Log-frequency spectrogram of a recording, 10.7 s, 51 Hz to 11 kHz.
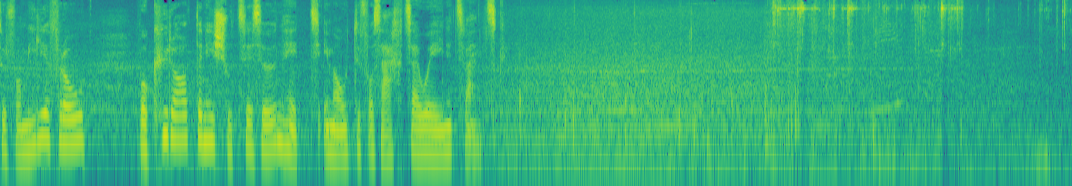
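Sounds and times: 
speech: 0.0 - 5.4
steady outdoor rumble and hiss: 0.0 - 10.7
keys jangling: 7.7 - 10.7.

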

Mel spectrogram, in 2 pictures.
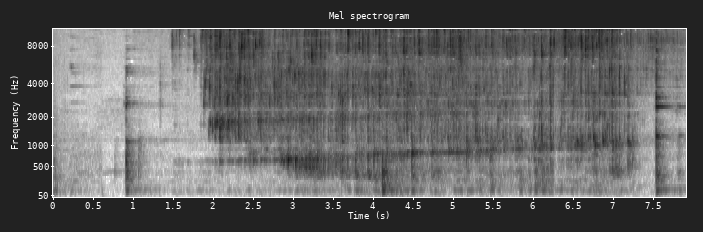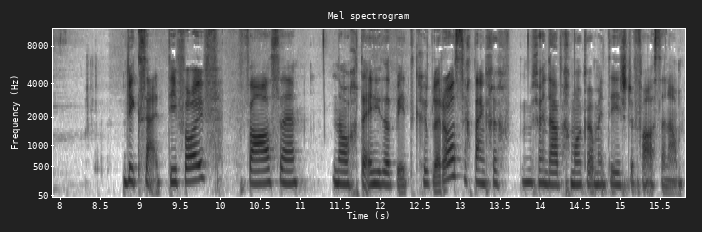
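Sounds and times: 
soft clink of crockery: 0.2 - 1.4, 6.0 - 8.1
tea pouring into a cup: 1.5 - 7.6
speech: 8.8 - 15.8.

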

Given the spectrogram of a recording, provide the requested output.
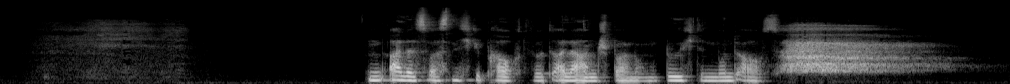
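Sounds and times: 
deep inhale through the nose: 0.2 - 2.1, 7.8 - 10.0
speech: 3.7 - 8.0.

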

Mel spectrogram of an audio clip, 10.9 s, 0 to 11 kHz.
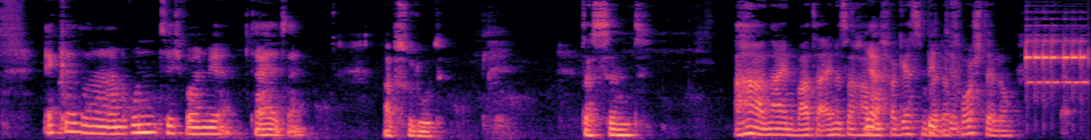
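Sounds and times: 
speech: 0.5 - 3.2, 3.9 - 5.1, 5.8 - 6.6, 7.4 - 10.4
alarm clock ringing with shrill electronic tone: 10.2 - 10.8.

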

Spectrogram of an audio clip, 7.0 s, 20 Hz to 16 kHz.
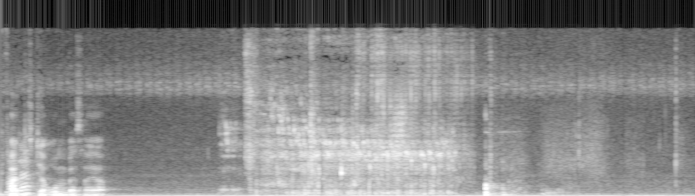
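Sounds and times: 
steady low hum: 0.0 - 6.9
speech: 0.1 - 1.2
slurping a drink: 2.2 - 4.8.

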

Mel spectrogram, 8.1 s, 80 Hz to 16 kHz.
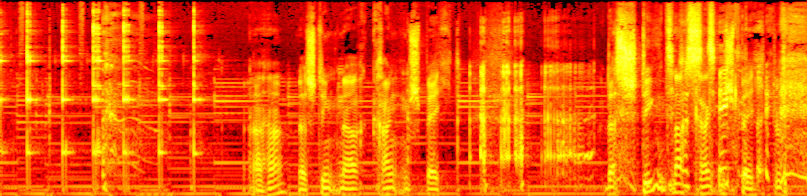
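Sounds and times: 
shot glass clinking on stone: 0.0 - 2.2
speech: 2.5 - 4.9, 6.1 - 8.0
laughter: 4.6 - 8.0.

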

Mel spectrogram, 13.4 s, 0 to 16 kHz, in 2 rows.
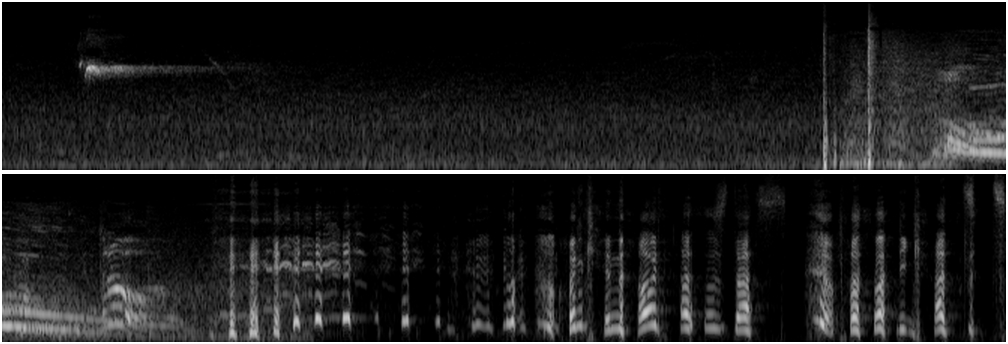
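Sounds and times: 
low noise: 0.0 - 13.3
referee's whistle blowing for kickoff: 0.5 - 1.6
sharp loud bangs: 5.4 - 6.3
laughter: 8.1 - 13.3
speech: 11.4 - 13.1.

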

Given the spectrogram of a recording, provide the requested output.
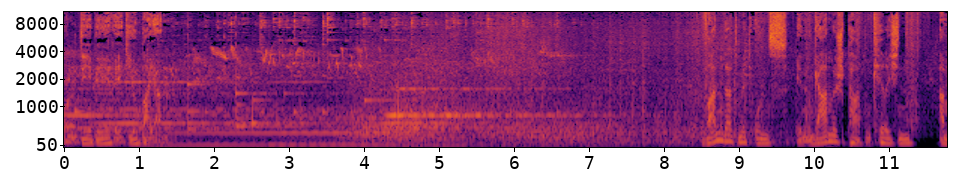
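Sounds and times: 
speech: 0.3 - 1.7, 8.6 - 11.7
train rumbling along rails: 3.0 - 10.2.

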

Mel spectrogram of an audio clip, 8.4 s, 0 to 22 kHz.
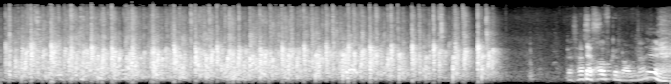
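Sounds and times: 
crowd applauding to welcome a guest: 0.0 - 6.4
speech: 7.2 - 8.3.

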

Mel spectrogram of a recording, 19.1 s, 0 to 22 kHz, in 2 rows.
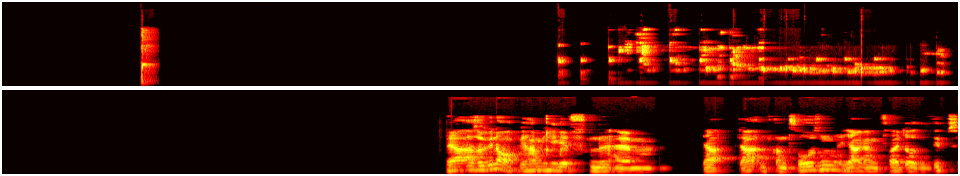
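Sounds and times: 
cork popping: 1.4 - 1.6, 5.6 - 9.4
speech: 14.0 - 19.1.

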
